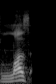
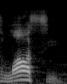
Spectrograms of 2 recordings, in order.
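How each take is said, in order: First: The first vowel is a short 'uh' sound. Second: The first vowel is an open 'ah' sound. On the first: "it's supposed to be pronounced lus" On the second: "when I speak with the, an American accent, it's lassi"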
